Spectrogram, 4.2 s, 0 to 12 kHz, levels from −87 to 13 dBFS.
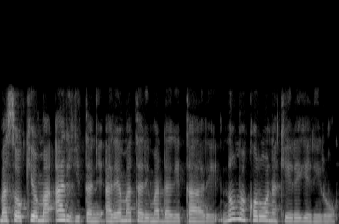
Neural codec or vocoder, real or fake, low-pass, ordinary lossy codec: codec, 16 kHz, 4.8 kbps, FACodec; fake; 7.2 kHz; none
